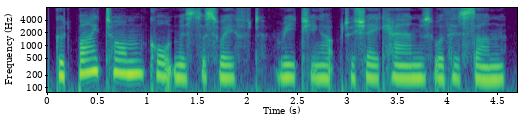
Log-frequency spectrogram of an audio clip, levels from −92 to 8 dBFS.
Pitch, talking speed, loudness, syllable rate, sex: 185 Hz, 180 wpm, -16 LUFS, 4.0 syllables/s, female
